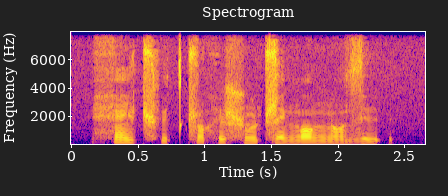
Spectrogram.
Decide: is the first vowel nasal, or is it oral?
nasal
